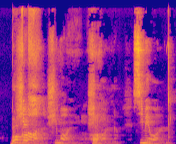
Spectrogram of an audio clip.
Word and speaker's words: Shimon: In Hebrew, is Shimon. Shimon is in Hebrew. Yeah. In English, is Simeon. Simeon.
